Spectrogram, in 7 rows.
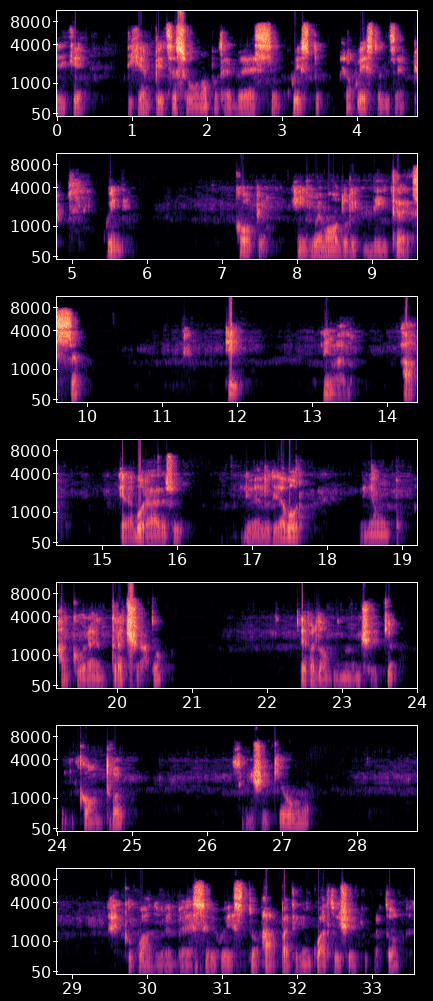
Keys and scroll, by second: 10.3 super+c, 16.7 alt+super+v.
